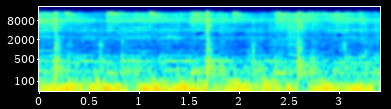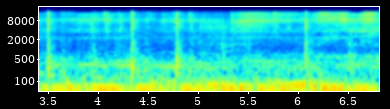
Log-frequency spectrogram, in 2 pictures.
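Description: Fireworks going off in sharp bangs at irregular intervals, over a continuous low rumble and loud music with drums.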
